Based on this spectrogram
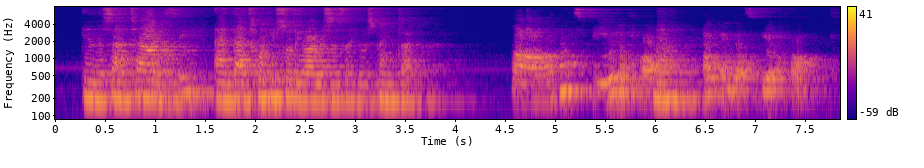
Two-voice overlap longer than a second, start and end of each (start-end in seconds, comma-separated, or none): none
